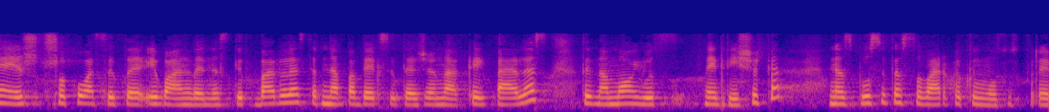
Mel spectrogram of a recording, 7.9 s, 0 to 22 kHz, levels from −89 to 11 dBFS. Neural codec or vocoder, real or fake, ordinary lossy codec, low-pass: codec, 16 kHz, 1 kbps, FunCodec, trained on LibriTTS, 50 frames a second; fake; MP3, 48 kbps; 7.2 kHz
